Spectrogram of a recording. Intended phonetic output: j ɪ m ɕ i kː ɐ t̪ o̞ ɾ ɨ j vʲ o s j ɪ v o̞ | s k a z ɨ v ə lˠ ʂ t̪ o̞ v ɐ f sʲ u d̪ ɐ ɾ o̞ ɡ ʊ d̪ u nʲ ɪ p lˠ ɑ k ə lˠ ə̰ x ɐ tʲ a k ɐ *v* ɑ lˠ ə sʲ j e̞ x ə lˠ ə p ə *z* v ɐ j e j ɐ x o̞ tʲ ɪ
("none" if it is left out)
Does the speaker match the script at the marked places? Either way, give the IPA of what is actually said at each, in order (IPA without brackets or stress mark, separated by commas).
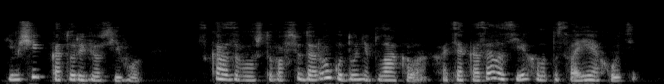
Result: z, s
